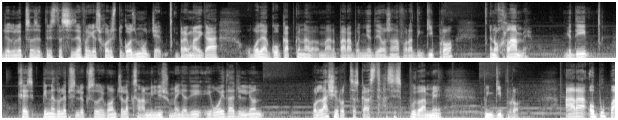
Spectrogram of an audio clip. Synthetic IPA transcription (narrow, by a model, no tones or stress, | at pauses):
ceðule̞psɐs̬e̞t̪ɾist̪e̞sːezðiɐfoɾicesxo̞ɾe̞st̪uko̞zmuce̞pɾʔɐɣmɐt̪ika | opo̞t̪eakuːkapçonːɐmpɐɾɐpo̞ɲːet̪̬eo̞s̬onɐfo̞ɾat̪iɲɟipɾo̞ | eno̞xlame | ʝɐt̪i | kseɾispiɾneðulepsiloekst̪oðɾiko̞nt͡ʃeelːɐksɐnɐmilisume̞ʝɐt̪iʔeɣoiðɐtelːio̞n | po̞lːɐʃiɾo̞t̪ʰːeskɐt̪ɐst̪ʰasispuðɐme | puiɲɟipɾo̰ | aɾɐʔo̞pupa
